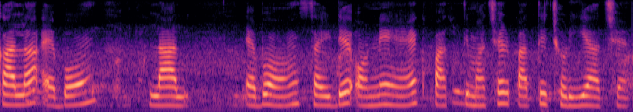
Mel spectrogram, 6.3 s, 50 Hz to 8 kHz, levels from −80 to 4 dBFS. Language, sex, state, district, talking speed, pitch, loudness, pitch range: Bengali, female, Assam, Hailakandi, 95 wpm, 250 Hz, -17 LUFS, 240-275 Hz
